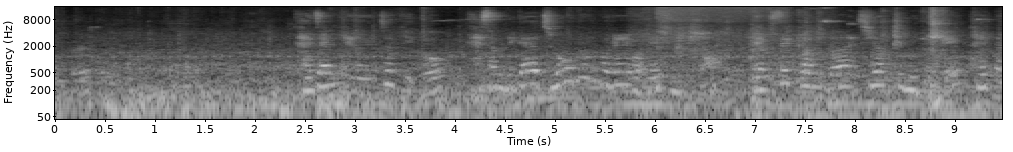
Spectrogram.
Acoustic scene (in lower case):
bus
